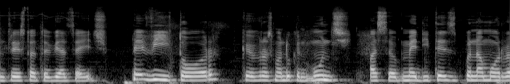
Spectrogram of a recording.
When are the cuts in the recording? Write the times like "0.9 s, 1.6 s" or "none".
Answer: 1.0 s, 2.4 s, 3.7 s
